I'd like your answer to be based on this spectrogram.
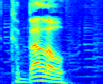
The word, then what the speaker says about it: Cabello: Shawn Mendes and Camila Cabello. Yeah, she told us that's how you say it.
